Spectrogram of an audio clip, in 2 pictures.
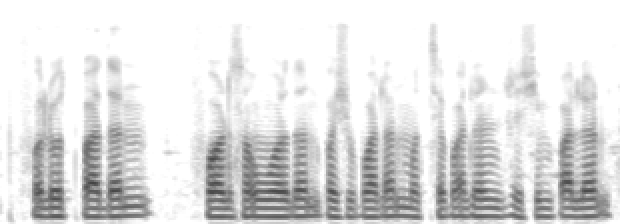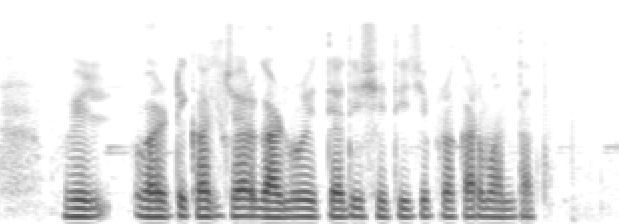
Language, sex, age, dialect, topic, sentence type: Marathi, male, 25-30, Standard Marathi, agriculture, statement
